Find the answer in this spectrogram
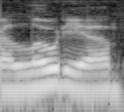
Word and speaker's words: Elodea: This is Elodea. So, or Elodia, however you want to pronounce it, it's fine with me.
